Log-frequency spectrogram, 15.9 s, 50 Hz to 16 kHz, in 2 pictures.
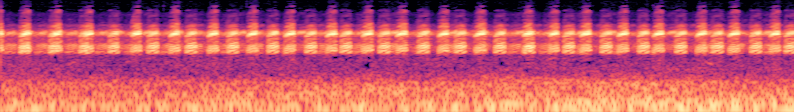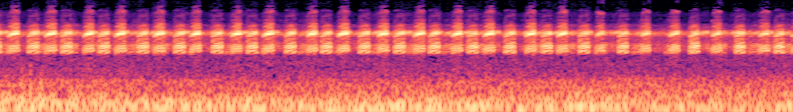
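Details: Frogs calling from a water dropwort field, recorded 14 May 2021; a dense chorus of rapid, rattling croaks pulses continuously, many callers overlapping in a steady, throbbing din throughout with no other clear sounds.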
